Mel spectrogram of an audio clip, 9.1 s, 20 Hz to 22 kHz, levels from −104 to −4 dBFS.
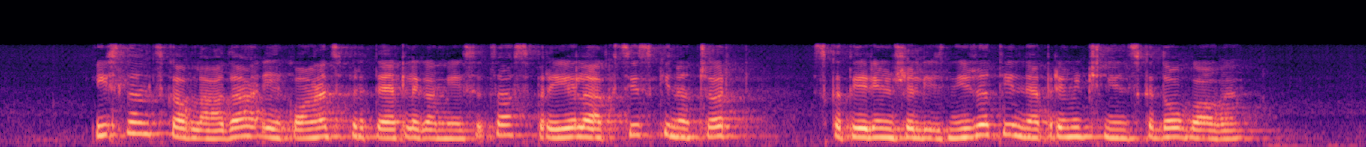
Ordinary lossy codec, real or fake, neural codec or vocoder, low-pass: MP3, 96 kbps; fake; codec, 16 kHz, 16 kbps, FunCodec, trained on Chinese and English, 50 frames a second; 7.2 kHz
